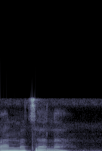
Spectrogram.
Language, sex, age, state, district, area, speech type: Assamese, female, 30-45, Assam, Sonitpur, rural, spontaneous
